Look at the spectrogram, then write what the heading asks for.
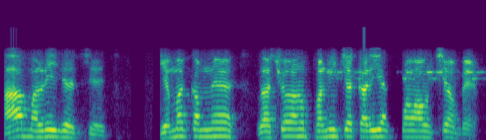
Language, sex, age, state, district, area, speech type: Gujarati, male, 60+, Gujarat, Kheda, rural, conversation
